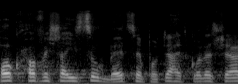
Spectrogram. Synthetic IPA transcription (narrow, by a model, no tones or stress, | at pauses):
o̞kħo̞feʃhaisuɡbeet͡sempot̪eaħet̪̚ko̞laʃa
